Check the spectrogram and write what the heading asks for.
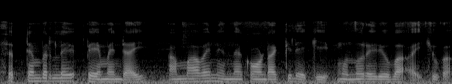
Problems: low volume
